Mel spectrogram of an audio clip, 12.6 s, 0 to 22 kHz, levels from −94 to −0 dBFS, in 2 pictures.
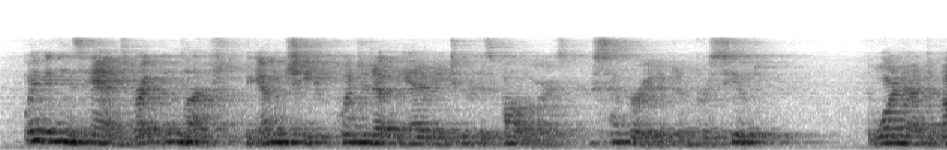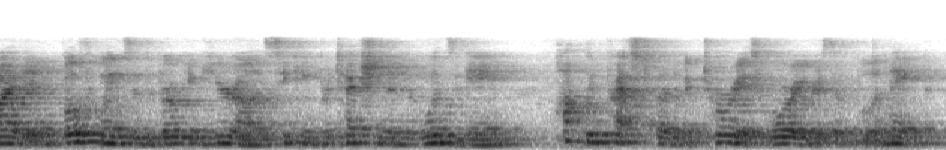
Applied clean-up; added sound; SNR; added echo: none; none; none; reverberation time 0.9 s.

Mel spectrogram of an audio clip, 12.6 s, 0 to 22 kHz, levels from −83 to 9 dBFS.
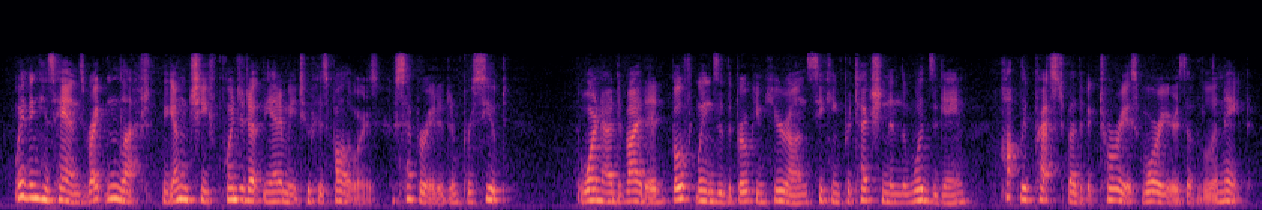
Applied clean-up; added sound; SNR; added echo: none; none; none; none.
